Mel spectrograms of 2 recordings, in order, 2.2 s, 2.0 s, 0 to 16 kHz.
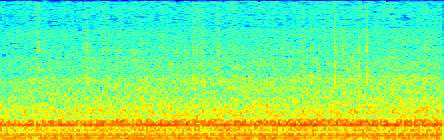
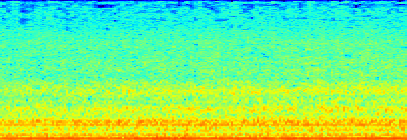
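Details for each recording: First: Infiniti M45 with VK45DE V8 at idle, AC compressor not working: constant mid-pitched whir that gets louder when the belt tensioner pulley is touched; the vibrating pulley is suspected as the source. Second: Infiniti M45 with VK45DE idling after replacement of the belt tensioner pulley and a test drive: smooth, even idle with a steady low hum; the earlier pulley noise is gone.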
